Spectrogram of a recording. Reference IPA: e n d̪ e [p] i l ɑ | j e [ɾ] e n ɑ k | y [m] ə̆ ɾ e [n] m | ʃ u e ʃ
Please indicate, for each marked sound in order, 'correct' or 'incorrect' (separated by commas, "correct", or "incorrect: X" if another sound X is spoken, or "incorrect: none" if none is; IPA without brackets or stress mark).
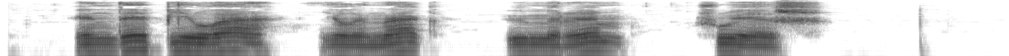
correct, incorrect: l, correct, incorrect: none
